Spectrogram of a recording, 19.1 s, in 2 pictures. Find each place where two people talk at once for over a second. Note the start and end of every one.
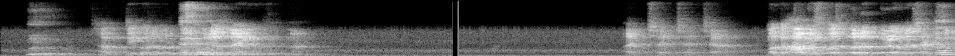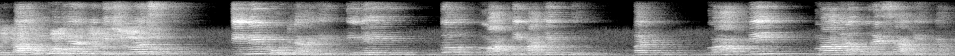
9.3-11.1

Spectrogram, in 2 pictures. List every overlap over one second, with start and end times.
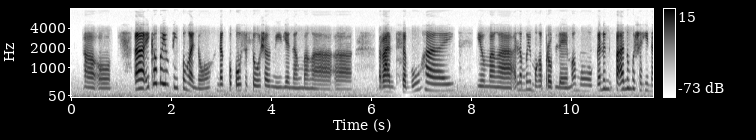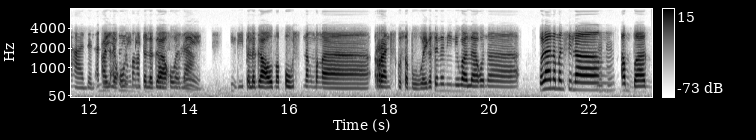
12.3-14.2

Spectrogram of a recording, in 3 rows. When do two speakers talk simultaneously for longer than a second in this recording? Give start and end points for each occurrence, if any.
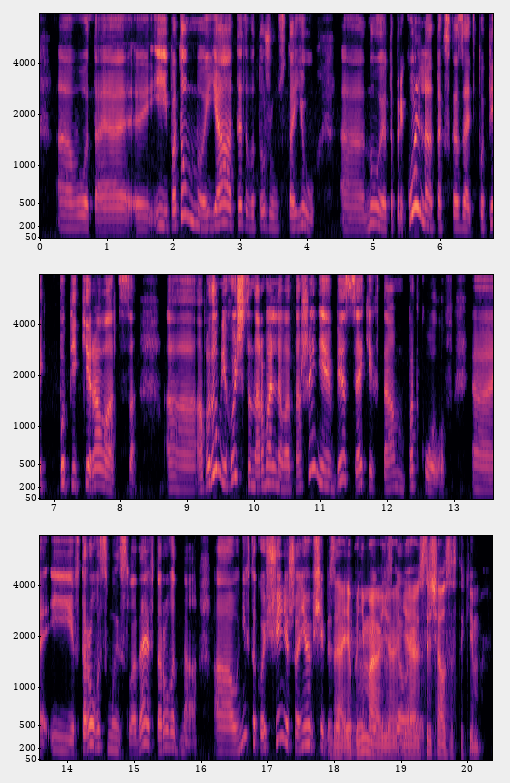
17.9-19.4

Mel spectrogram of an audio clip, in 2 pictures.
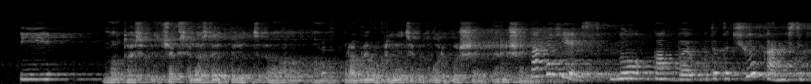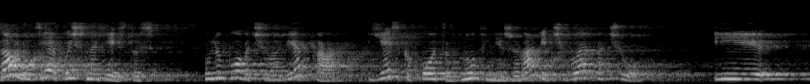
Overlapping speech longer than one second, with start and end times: none

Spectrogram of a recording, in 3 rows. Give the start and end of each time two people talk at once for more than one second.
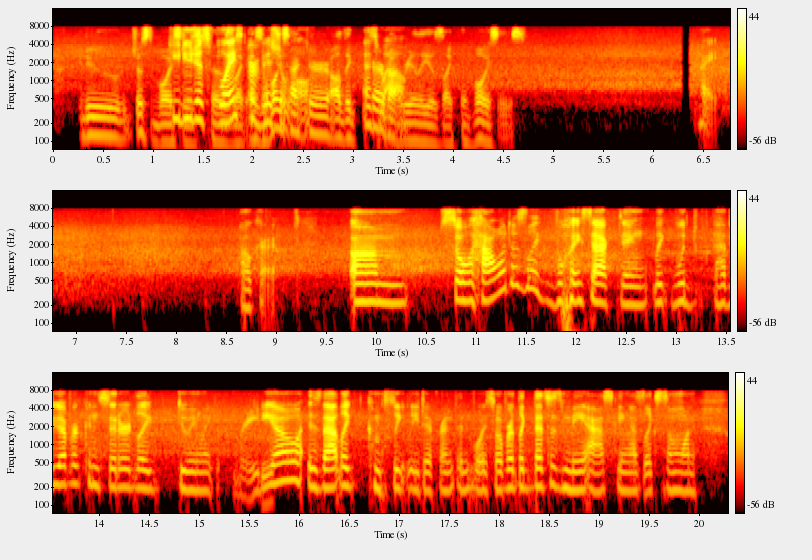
1.2-2.6

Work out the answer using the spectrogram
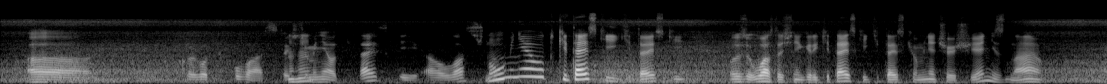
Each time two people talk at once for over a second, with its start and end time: none

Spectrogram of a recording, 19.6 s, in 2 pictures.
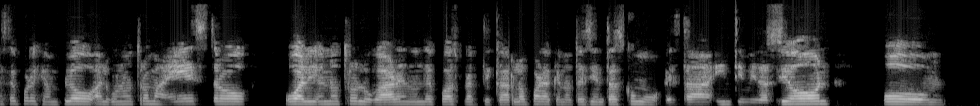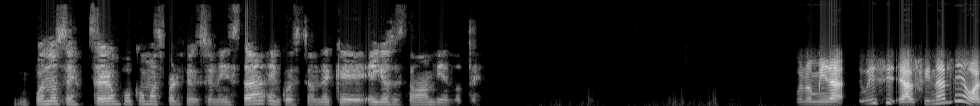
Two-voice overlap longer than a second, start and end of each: none

